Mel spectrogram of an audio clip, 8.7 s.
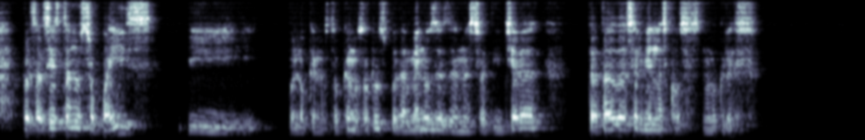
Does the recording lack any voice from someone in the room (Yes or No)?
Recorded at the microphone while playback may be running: Yes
